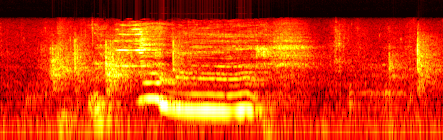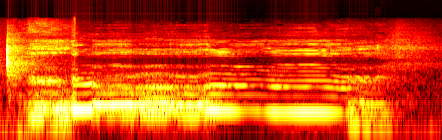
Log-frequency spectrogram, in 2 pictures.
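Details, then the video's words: Ours, a Saint Bernard dog 'talking', makes short grunts and clicks followed by two low, rumbling harmonic groans, the second long and sustained for about three seconds, in a small room. "My Saint Bernard makes dinosaur sounds"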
